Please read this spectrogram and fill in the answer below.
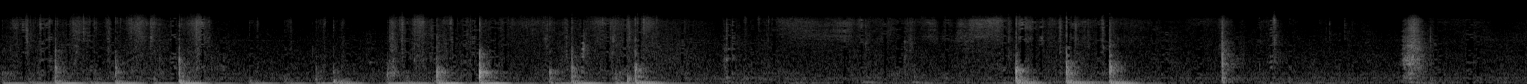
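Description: Someone moving close by and painting with a brush: soft knocks, scuffs and rustles, with light brush strokes on the bottom edge of a door. The sounds come in irregular clusters, with a quieter stretch in the middle.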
